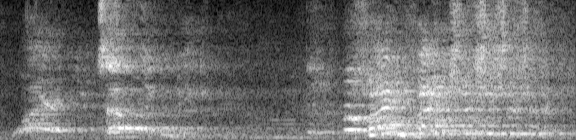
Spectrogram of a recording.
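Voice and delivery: very high squeaky disbelief; mock incredulous. Child questioning mom's secret, mock high-pitched incredulity. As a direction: pitch way up into exasperated giving-in. Acted incredulous reply to mom.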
